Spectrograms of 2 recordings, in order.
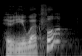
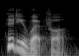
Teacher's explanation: When you ask people questions about themselves in English, use a falling tone. It sounds friendlier.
